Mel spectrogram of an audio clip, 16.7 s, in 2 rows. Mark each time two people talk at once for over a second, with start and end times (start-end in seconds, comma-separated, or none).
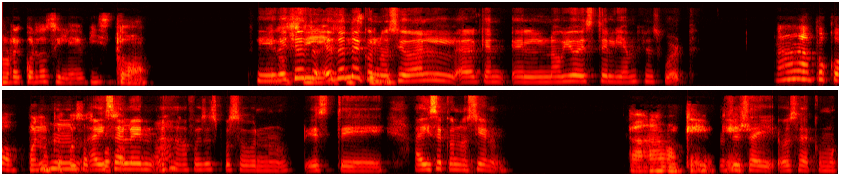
2.6-4.0, 8.7-10.0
